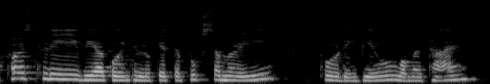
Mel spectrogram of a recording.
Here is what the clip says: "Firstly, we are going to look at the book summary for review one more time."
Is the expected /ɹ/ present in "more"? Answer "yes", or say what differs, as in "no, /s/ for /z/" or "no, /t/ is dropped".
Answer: no, /l/ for /ɹ/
